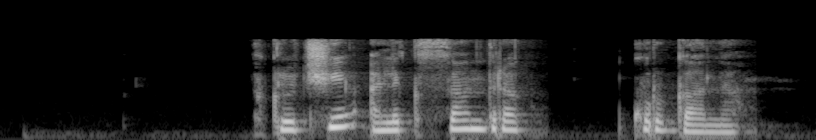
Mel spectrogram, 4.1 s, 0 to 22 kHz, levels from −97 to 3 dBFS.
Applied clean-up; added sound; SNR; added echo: none; none; none; none.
